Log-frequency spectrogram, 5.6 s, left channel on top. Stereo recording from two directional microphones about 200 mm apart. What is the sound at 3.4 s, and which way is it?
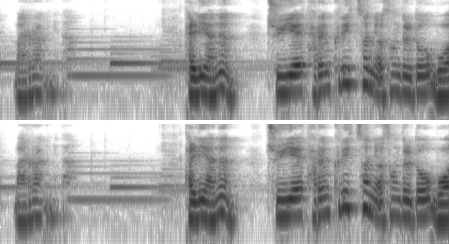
Speech, 25° right (ahead or behind).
